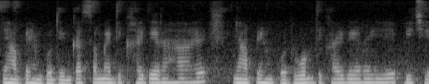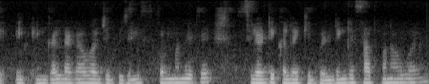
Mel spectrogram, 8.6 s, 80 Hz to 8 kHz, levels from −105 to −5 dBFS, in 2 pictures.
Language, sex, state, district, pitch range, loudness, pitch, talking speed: Bhojpuri, male, Uttar Pradesh, Gorakhpur, 125-135 Hz, -38 LUFS, 130 Hz, 260 wpm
